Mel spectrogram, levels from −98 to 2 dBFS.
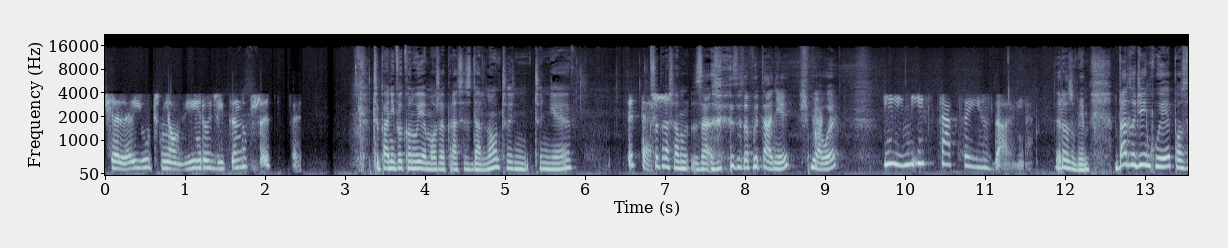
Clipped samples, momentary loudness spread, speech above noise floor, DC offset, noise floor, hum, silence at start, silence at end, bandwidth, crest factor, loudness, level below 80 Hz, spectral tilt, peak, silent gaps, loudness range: under 0.1%; 11 LU; 32 dB; under 0.1%; -53 dBFS; none; 0 s; 0 s; 16 kHz; 14 dB; -22 LUFS; -50 dBFS; -5 dB/octave; -8 dBFS; none; 2 LU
